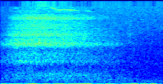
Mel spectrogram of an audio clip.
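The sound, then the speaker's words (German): A deep breath drawn in and let out during a guided breathing exercise: a long, soft, airy rush that stays fairly steady throughout and fades slightly toward the end. “Und noch ein letztes Mal tief einatmen”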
